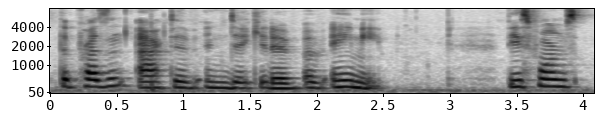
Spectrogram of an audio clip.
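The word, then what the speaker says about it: εἰμί: moo yoda and then you have a smooth breathing mark because it's not hay me it's amy and an acute on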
